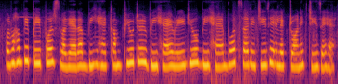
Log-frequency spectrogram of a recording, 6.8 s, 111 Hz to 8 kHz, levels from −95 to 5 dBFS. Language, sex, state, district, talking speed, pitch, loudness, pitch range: Hindi, female, Uttar Pradesh, Lalitpur, 170 wpm, 290 Hz, -14 LUFS, 275-320 Hz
